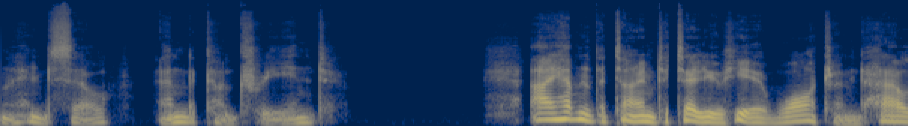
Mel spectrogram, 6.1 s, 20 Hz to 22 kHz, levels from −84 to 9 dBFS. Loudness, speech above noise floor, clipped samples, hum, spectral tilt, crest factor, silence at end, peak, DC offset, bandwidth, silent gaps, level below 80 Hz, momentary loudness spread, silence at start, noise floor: -21 LUFS; 62 dB; under 0.1%; none; -6.5 dB/octave; 20 dB; 0 s; -2 dBFS; under 0.1%; 16.5 kHz; none; -54 dBFS; 14 LU; 0 s; -83 dBFS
